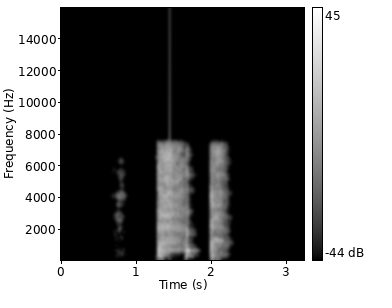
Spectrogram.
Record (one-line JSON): {"cough_length": "3.2 s", "cough_amplitude": 32288, "cough_signal_mean_std_ratio": 0.32, "survey_phase": "beta (2021-08-13 to 2022-03-07)", "age": "45-64", "gender": "Female", "wearing_mask": "No", "symptom_cough_any": true, "symptom_runny_or_blocked_nose": true, "symptom_shortness_of_breath": true, "symptom_sore_throat": true, "symptom_headache": true, "smoker_status": "Never smoked", "respiratory_condition_asthma": false, "respiratory_condition_other": false, "recruitment_source": "Test and Trace", "submission_delay": "2 days", "covid_test_result": "Positive", "covid_test_method": "LAMP"}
